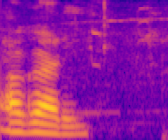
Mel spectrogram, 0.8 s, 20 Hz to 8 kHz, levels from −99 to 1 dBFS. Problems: constant background noise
